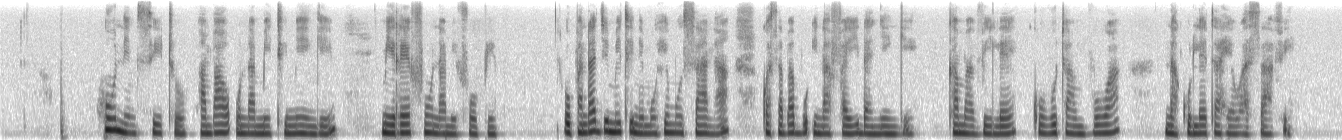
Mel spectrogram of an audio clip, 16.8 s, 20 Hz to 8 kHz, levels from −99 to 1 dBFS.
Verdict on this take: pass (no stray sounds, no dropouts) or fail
fail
